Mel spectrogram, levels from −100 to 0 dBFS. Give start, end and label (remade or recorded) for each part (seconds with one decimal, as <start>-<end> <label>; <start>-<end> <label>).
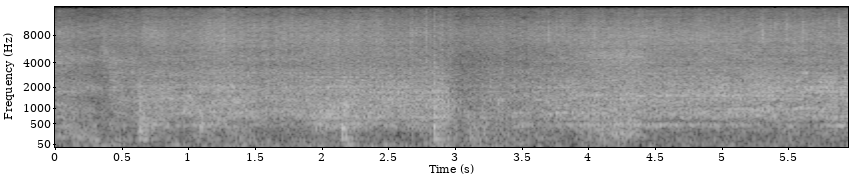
0.0-3.6 remade; 3.6-6.0 recorded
